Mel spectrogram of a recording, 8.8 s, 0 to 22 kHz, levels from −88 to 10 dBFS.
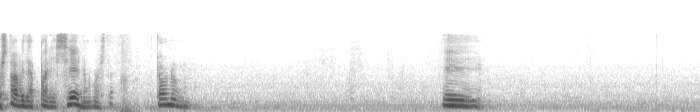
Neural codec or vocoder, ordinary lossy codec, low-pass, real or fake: none; none; 7.2 kHz; real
